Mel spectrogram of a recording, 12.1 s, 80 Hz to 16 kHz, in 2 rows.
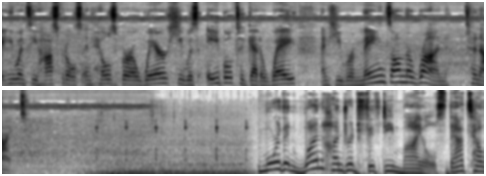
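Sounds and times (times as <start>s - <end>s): engine and road rumble: 0.0s - 9.4s.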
